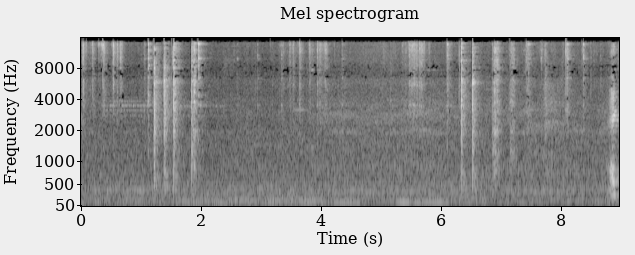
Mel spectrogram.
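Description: Small potatoes are cut with a kitchen knife on a board, giving a few quick clusters of sharp taps and scrapes separated by quiet stretches of faint room hiss, close and fairly soft.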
